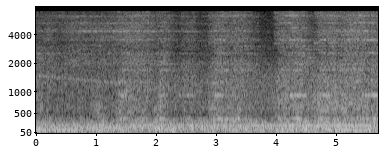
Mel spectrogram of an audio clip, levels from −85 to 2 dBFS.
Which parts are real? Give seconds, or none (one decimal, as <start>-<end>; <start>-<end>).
0.0-5.7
